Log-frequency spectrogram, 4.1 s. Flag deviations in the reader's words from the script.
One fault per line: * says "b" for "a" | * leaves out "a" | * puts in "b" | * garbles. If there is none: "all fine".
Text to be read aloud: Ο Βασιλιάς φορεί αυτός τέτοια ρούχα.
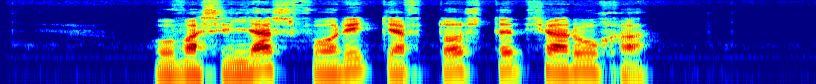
* puts in "και"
